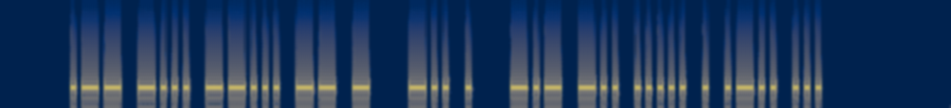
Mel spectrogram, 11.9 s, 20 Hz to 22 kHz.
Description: Morse code, heard as a keyed tone, about 17 wpm, 700 Hz. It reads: WB7MT DE KD5ELS
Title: USA Callsign DE Callsign 17wpm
